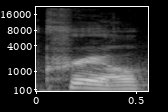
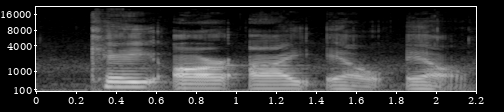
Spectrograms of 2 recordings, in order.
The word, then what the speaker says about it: Krill: was his omnipotent highness Krill pronounced k r i l l Krill in the American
